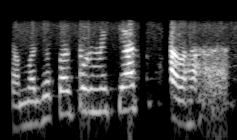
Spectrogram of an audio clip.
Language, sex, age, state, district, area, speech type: Hindi, female, 45-60, Bihar, Samastipur, rural, conversation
